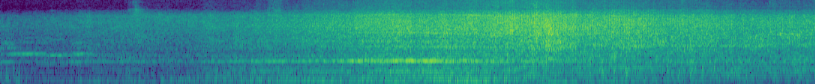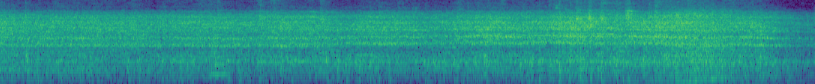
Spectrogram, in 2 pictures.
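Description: A train passing close by: it grows louder over the first few seconds, then runs past steadily with a thin high tone alongside, and drops away at the very end.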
